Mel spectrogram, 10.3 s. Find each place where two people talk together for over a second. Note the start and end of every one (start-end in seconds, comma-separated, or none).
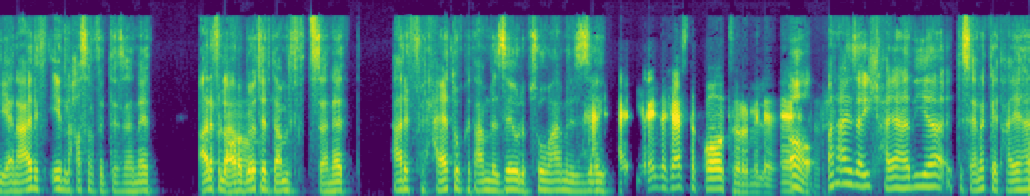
none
